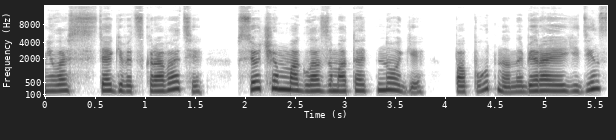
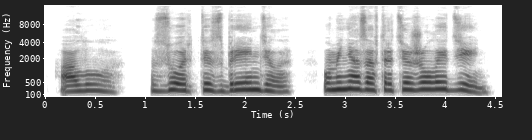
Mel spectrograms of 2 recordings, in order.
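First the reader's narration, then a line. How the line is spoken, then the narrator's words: Hoarse over phone. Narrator (Russian): Моя верная подруга захрипела в трубку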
